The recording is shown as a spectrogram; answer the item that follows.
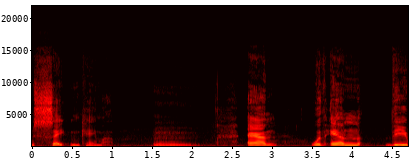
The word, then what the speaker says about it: Satan: construct construct that's called Satan yes it's not pronounced Satan it's pronounced Satan and in the Hebrew writings it's never by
